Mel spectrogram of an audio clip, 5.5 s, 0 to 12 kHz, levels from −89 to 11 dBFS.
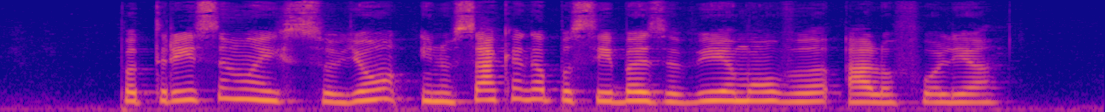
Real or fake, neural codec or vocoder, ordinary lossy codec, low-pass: fake; codec, 24 kHz, 0.9 kbps, WavTokenizer, medium speech release version 2; none; none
